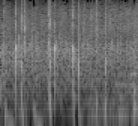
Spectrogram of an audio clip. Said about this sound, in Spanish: Olé. Bueno, perfecto. Un aplauso para este fenómeno.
